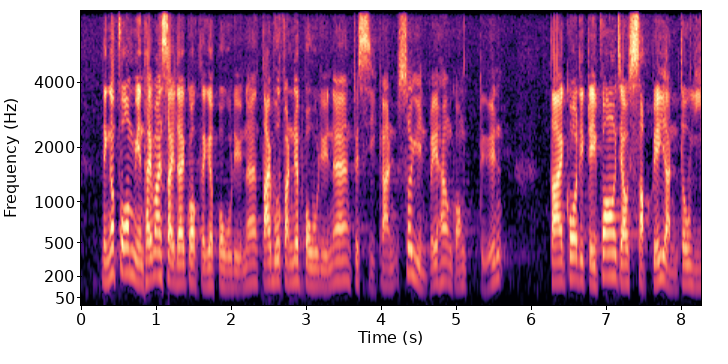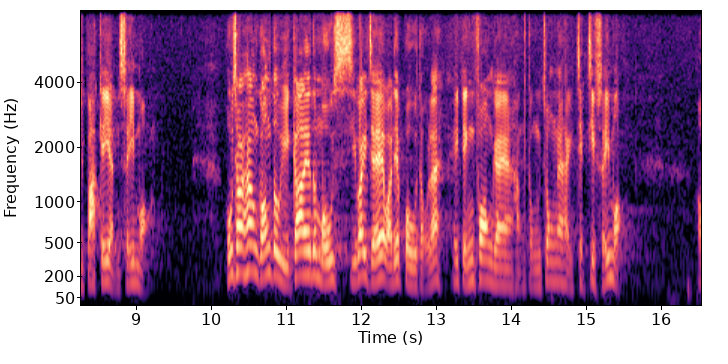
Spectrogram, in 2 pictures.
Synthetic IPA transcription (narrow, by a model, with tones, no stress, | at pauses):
lɪ˨ŋjɐ˥t̚fɔː˥ŋmiː˨nt̪ʰɐ˨˥jfaː˥nsɐ˧jt̪aː˧jkʷɔː˧k̚t̪e˨jkɛː˧po˨wlyː˨˩nlɛː˥t̪aː˨jp̬o˨˧wfɐ˨nkɛː˧po˨wlyː˨nlɛː˥t̪ʊ˧siː˨˩kaː˧nsɵ˥ɥjyː˨˩npe˨˥jɦœː˥ŋkɔː˨˥ŋt̪yː˨˥n | t̪aː˨˩n˨jkɔː˧t̪iː˨t̪e˨jfɔː˥ŋ˥t͡sjɐ˧wsɐ˨p̚ke˨˥jɐ˨˩nt̪o˧wjiː˨paː˧kːe˨˥jɐ˨˩nse˨˥jmɔ̰ː˨˩ŋ | ho˨˧˥wt͡ʃʰɔː˧˥jɦœː˥ŋkɔː˨˥ŋt̪o˧wjiː˨˩kaː˥lɛː˥t̪o˥wmo˨˧wsiː˨wɐ˥jt͡sɛː˨˥waː˨˩t͡sɛː˨˥po˨wt̪ʰo˨˩wlɛː˥hɐ˨˥jkɪ˨˥ŋfɔː˥ŋkɛː˧hɐ˨˩ŋt̪ʊ˨ŋt͡sʊ˥ŋlɛː˥hɐ˨jt͡sɪ˨k̚t͡siː˧p̚se˨˥jmɔ̰ː˨˩ŋ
